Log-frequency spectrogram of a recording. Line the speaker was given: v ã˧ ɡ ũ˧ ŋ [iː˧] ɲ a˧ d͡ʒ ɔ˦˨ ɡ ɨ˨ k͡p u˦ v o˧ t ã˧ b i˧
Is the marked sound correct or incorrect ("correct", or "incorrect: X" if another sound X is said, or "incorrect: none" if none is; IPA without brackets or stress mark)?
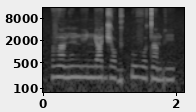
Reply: correct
